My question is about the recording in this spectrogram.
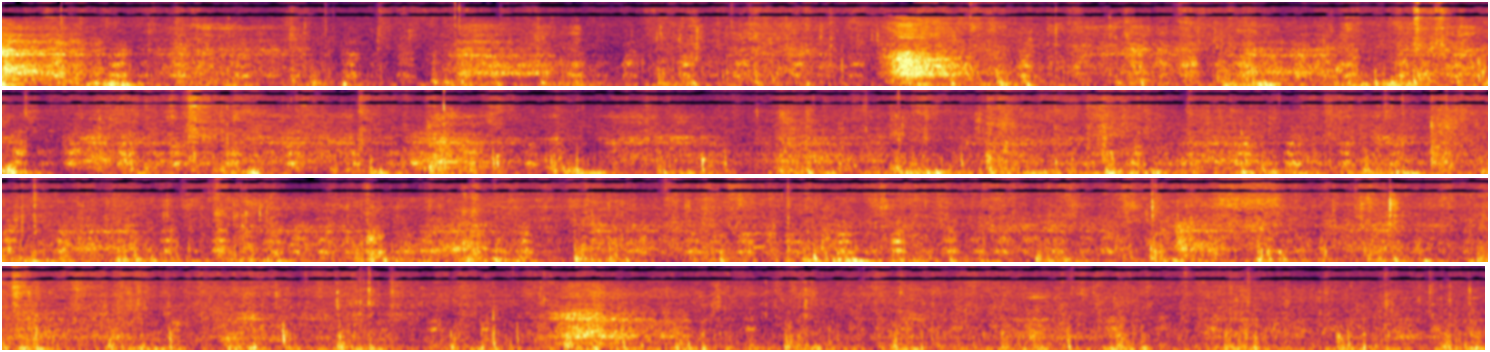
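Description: Footsteps of a person and a leashed dog walking on a dry dirt trail covered in pine needles and leaf litter, with the dog panting in the heat. Two brief louder sounds stand out, one about four seconds in and one near the end.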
